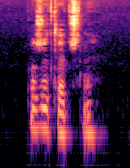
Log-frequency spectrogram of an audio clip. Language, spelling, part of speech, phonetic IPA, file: Polish, pożyteczny, adjective, [ˌpɔʒɨˈtɛt͡ʃnɨ], LL-Q809 (pol)-pożyteczny.wav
